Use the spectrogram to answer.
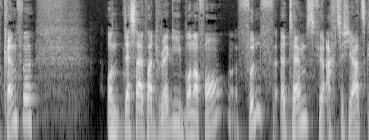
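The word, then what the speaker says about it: Bonafon: Ich habe noch einen kleinen Pick und das ist äh, Reggie äh, Bonafont. Ist das, spricht man das Französisch? – Ja, das hat sich gut angehört. Bonafont.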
